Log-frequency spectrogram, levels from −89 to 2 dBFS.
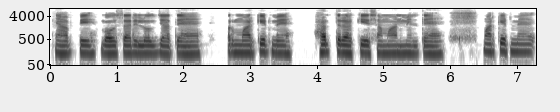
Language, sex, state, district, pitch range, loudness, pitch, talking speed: Hindi, male, Bihar, Lakhisarai, 140-155 Hz, -23 LUFS, 145 Hz, 155 wpm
